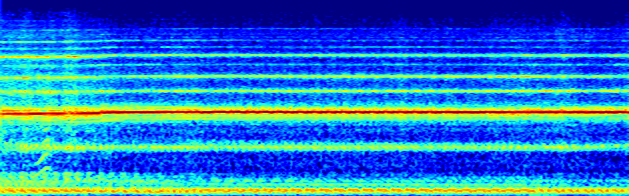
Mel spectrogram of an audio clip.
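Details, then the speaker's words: Idling car, warmed up: loud steady high-pitched squeal at constant pitch, starting after running a while, not RPM dependent, comes and goes; owner earlier suspected power steering pump, plans to pull belts when cooler. "really confused because it'll start squealing after the engine's been running for a little while, and then it gets really bad. But it doesn't seem to be RPM dependent. It kind of comes and goes."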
